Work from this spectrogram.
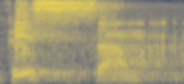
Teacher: Ini alif lam syamsiyah. Alnya al ta'rifnya tidak kelihatan lagi dalam bacaan. Fis sama, nggak bunyi lagi lamnya kan? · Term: idgham syamsiyah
